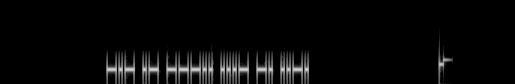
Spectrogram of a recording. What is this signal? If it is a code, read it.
Morse code, heard as a keyed tone, about 39 wpm, 700 Hz. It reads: KA8VNF
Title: USA Call Signs 40wpm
